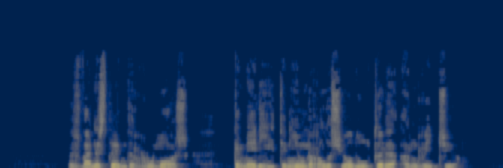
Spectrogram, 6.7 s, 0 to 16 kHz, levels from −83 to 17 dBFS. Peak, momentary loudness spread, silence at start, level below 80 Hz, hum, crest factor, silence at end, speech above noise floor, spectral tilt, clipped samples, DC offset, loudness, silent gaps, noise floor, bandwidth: -6 dBFS; 12 LU; 0.9 s; -70 dBFS; none; 18 dB; 0.6 s; 56 dB; -6.5 dB/octave; under 0.1%; under 0.1%; -24 LUFS; none; -79 dBFS; 11 kHz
